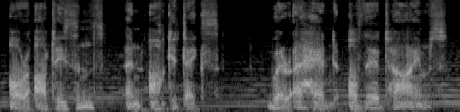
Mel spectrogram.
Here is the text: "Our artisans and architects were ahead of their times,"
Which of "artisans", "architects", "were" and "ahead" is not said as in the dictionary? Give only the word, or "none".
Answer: none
